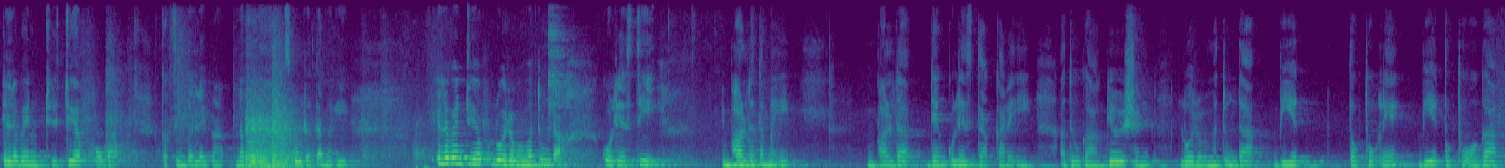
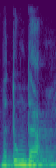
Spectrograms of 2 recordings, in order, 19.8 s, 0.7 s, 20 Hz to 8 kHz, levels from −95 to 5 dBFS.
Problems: none marked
